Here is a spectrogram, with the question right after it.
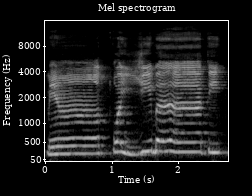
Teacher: الف سے پہلے زبر الف مدہ 2 سیکنڈ تک لمبا کرنا ہے، را پر زبر را کو پر یعنی موٹا پڑھیں گے۔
